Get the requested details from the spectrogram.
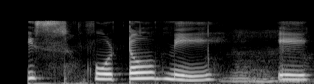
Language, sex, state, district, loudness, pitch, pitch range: Hindi, female, Chandigarh, Chandigarh, -15 LUFS, 225 Hz, 195-265 Hz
